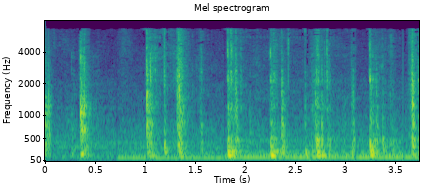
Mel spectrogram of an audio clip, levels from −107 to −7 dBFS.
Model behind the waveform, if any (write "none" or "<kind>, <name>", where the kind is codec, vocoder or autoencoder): none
